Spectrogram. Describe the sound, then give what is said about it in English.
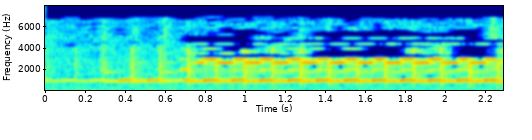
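A telephone bell rings in a radio studio, a steady, rapid trilling that stays unbroken for the whole stretch and keeps an even loudness. “Once in a while, I forget to turn that thing off, and you'll hear it ring when we're on the air. And it sounds like this.”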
